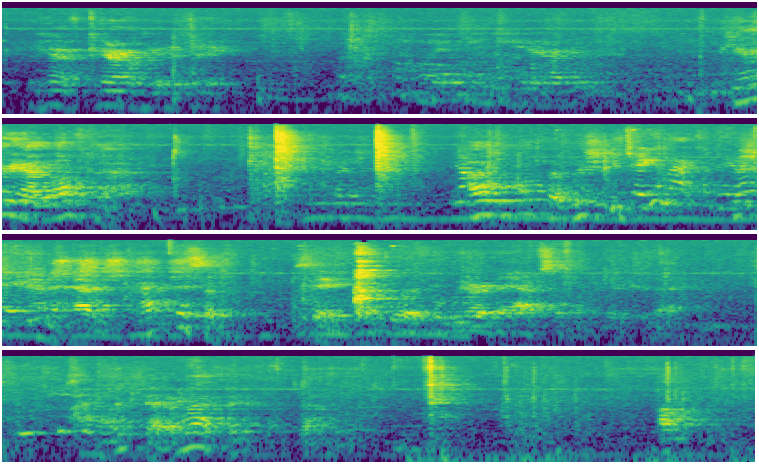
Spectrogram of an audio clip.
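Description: A man speaks with animation in a large echoing room.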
